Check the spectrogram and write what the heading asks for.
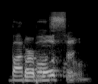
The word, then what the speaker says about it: Barbosu: I'm gonna mispronounce Barbosa. Barbosu.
